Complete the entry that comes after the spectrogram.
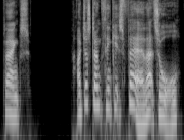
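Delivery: put-on high, sulky boy's protest; a boy grumbling it isn't fair. A narrator's reading. Tim protests to his dad at supper, high and sulky. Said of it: "Tim protested".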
